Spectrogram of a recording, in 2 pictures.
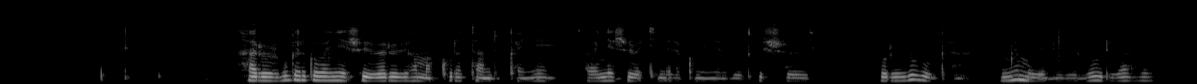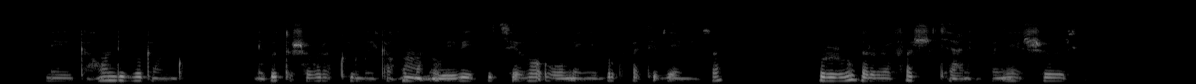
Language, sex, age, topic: Kinyarwanda, female, 36-49, education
